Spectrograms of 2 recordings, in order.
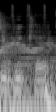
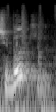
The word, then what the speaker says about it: Chibuike: You know, my real name is Chibuike, pronounced Chibuike, but growing up, it was pronounced Chibuki.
